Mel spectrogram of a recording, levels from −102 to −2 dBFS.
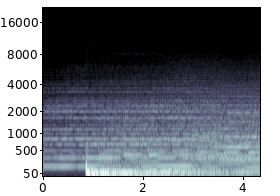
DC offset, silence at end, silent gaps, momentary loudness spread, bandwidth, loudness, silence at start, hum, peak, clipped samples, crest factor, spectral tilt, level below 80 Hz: under 0.1%; 0 s; none; 21 LU; 3 kHz; -20 LUFS; 0 s; none; 0 dBFS; under 0.1%; 18 dB; -12 dB/octave; -18 dBFS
